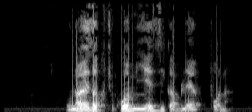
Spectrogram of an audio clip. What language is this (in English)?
Swahili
